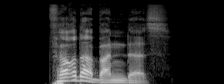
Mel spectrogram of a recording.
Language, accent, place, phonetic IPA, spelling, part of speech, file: German, Germany, Berlin, [ˈfœʁdɐˌbandəs], Förderbandes, noun, De-Förderbandes.ogg
- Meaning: genitive singular of Förderband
